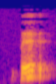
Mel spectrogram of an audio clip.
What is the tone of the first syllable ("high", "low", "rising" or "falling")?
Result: rising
